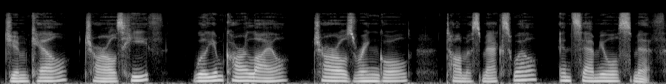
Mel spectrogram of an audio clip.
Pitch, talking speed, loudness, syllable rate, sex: 160 Hz, 115 wpm, -15 LUFS, 4.0 syllables/s, female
